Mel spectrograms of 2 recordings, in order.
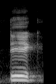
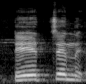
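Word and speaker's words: tech: ये च आ रहा है टीई सी एच टेक इसको टेक पढ़ते हैं टे च अगर टेच पढ़ते तो सेम हो जाता लेकिन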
